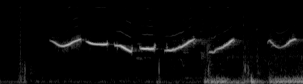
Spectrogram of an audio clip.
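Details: Common iora, said to be a female, singing a lure song meant to provoke rivals into answering. Bright looping whistles come one after another about four a second, with soft low rumbling under the last notes.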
